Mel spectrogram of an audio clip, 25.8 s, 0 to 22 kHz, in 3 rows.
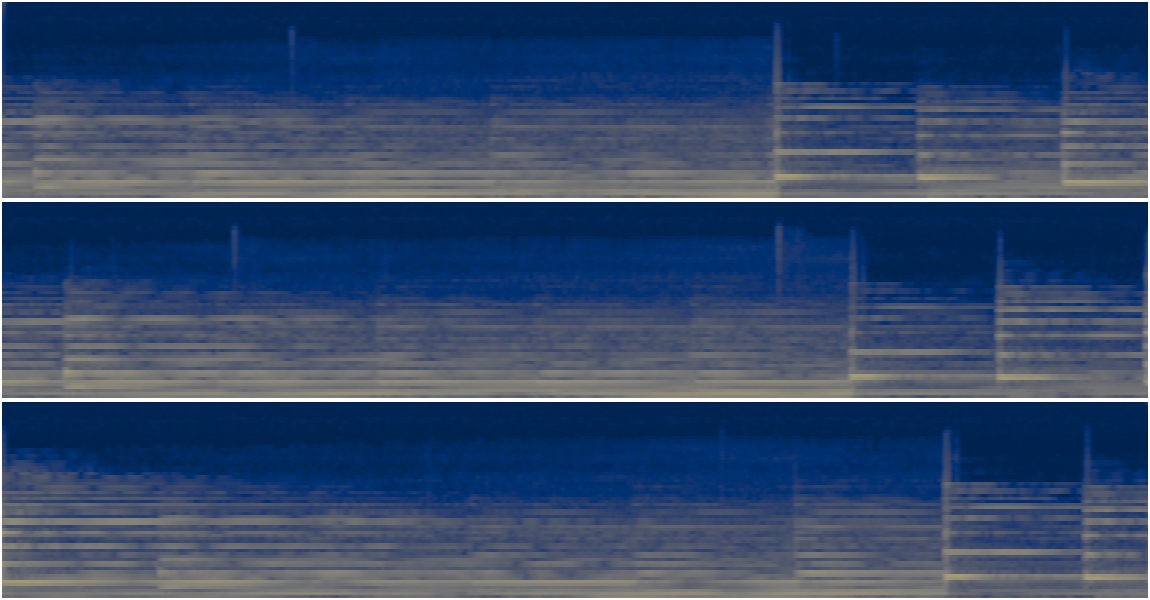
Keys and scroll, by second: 0.6-1.3 typing, 11.5 z, 15.6 1, 16.2 0, 16.3 Return, 19.5 c, 22.1 z.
